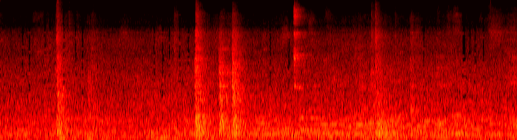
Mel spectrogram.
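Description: Bar glassware and metal shaker tins being handled on a counter: about six short knocks and clinks, the loudest cluster a little past the middle, over a steady room background.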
